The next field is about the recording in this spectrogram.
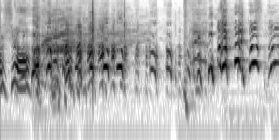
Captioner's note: laughter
